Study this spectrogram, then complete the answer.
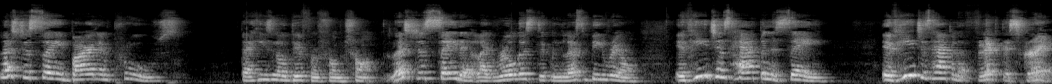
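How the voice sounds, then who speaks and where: With an animated tone and very wide pitch swings, a woman speaks at a moderate pace in a fairly high, somewhat breathy voice. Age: 40s. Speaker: vlogger. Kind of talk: casual monologue.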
